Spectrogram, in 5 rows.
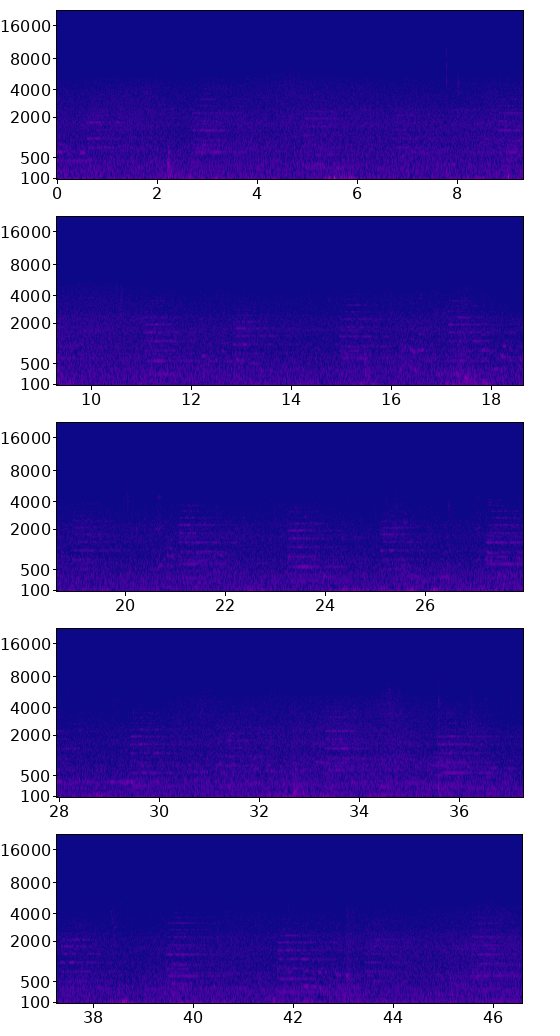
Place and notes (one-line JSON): {"title": "malo (vi) - domus artium, dicembre", "date": "2008-12-15 21:24:00", "latitude": "45.66", "longitude": "11.40", "altitude": "121", "timezone": "Europe/Berlin"}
